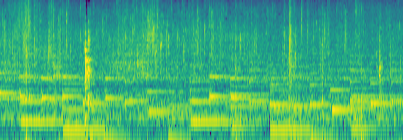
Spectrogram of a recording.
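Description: Chinese-cabbage pancakes sizzling and crackling as they fry in oil in a round multi-well pan. A metal spatula clacks against the pan, loudest about two seconds in and again near six seconds. Soft background music with a simple stepping melody plays throughout.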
